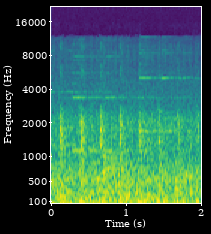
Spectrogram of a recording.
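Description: Rhythmic mechanical clatter, about four knocks a second, over a steady low rumble.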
